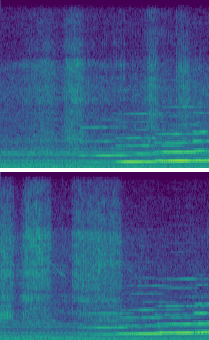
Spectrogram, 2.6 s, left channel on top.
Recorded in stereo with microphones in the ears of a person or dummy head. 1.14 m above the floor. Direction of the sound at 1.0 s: 50° left (ahead or behind).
